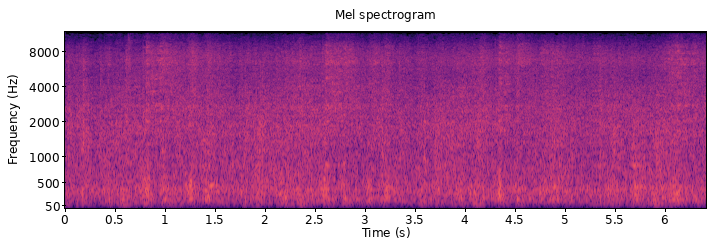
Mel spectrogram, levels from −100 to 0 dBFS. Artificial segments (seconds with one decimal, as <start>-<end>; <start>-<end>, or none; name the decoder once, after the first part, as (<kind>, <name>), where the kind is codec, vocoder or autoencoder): none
